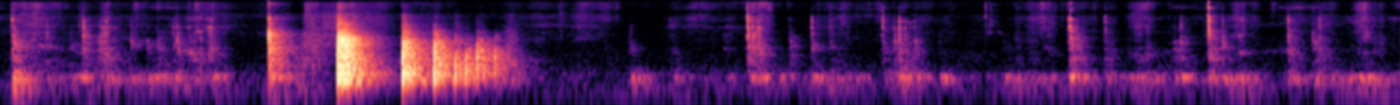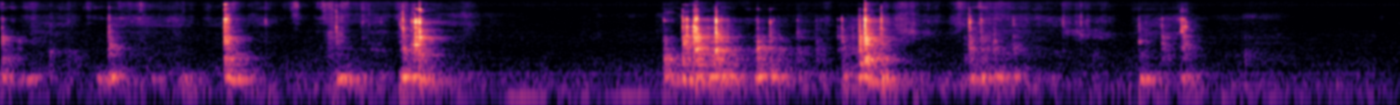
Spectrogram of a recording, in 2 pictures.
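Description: Wood lathe running with a low steady hum while a turning tool cuts into a carrot held in its chuck, in irregular scraping bursts, loudest about two seconds in and again near fourteen seconds in.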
